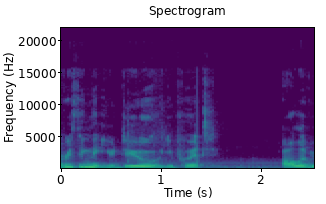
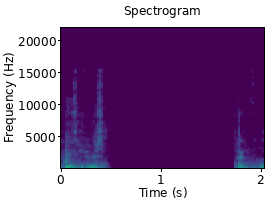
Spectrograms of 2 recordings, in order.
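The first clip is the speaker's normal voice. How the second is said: formal announcement; 6 dB quieter, slower than usual. Acted. Chat rules read out.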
